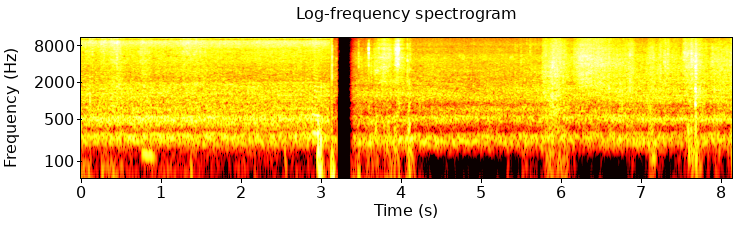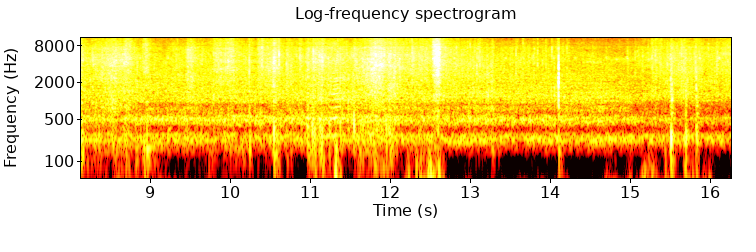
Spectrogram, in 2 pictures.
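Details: Wild ground bees recorded during a honey hunt make a dense, steady, droning buzz. Louder clicks and knocks from handling break in, with a brief dropout near the start.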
